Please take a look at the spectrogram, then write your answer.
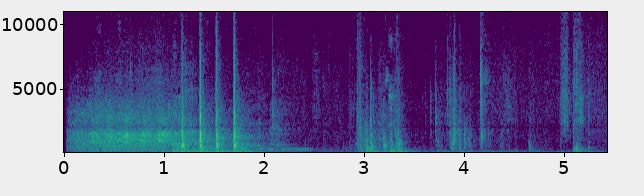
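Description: knocking on a door

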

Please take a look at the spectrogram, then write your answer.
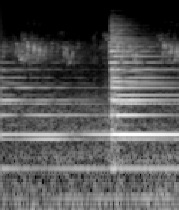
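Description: church bells ringing

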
